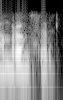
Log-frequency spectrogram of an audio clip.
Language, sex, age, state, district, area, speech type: Marathi, male, 18-30, Maharashtra, Beed, rural, conversation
